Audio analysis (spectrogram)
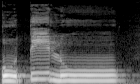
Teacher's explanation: قاف پیش قو، تا زیر تی، لام واو پیش لو، قوتیلو، واو ساکن سے قبل پیش ہے، یہ واو مدہ ہے، اس کو تھوڑا سے کھینچیں گے،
